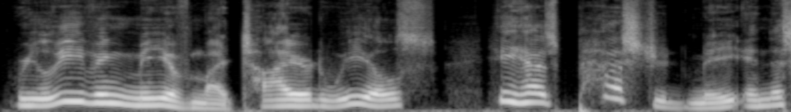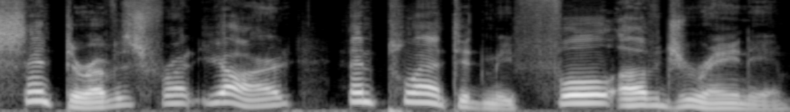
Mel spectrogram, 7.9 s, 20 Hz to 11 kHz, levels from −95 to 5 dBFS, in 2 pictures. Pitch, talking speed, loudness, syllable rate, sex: 160 Hz, 175 wpm, -17 LUFS, 4.4 syllables/s, male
